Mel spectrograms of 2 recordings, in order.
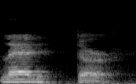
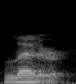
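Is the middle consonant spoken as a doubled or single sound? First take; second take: doubled; single. First: The middle sound is split into two D sounds. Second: The middle sound is one quick D-like tap. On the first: The speaker calls it wrong. "It's not lead-der" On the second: The speaker calls it right. "So the T sounds like a D, one D"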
